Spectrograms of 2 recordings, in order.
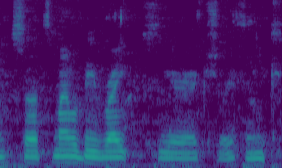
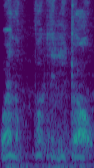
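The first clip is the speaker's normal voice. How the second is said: hushed whisper, pitched very high; 12 semitones higher than usual. A player's character creeps over and whispers to a companion, whispering. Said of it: "I whisper to you".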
